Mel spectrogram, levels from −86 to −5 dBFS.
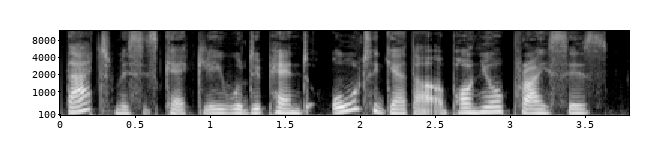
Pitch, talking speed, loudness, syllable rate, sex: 170 Hz, 140 wpm, -19 LUFS, 4.8 syllables/s, female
